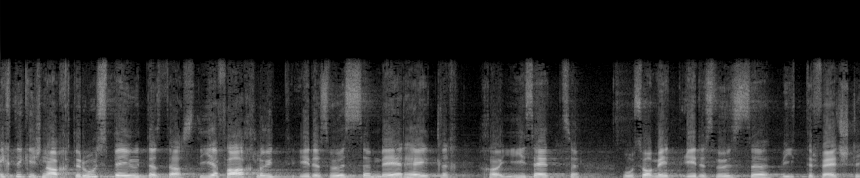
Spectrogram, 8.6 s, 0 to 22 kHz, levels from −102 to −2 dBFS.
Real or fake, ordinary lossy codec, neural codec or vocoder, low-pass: real; none; none; 14.4 kHz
